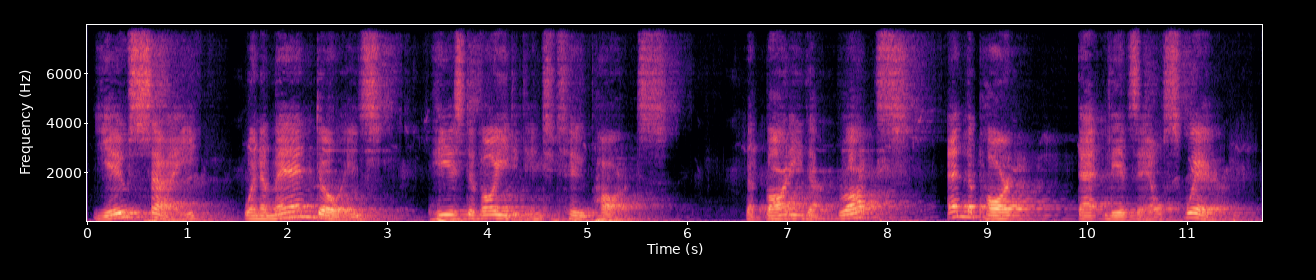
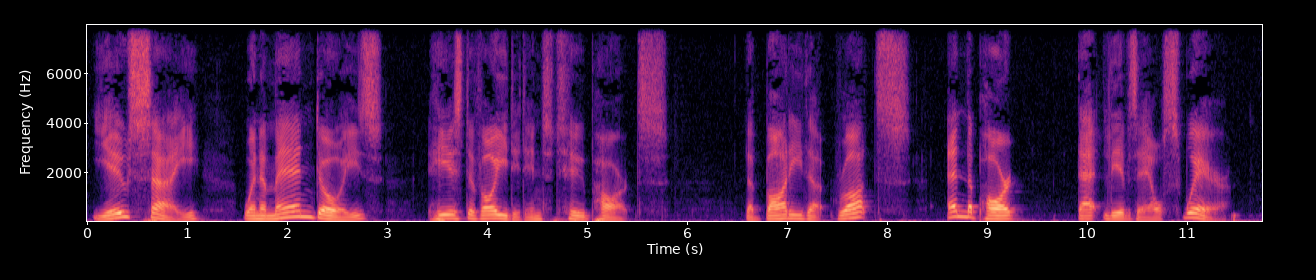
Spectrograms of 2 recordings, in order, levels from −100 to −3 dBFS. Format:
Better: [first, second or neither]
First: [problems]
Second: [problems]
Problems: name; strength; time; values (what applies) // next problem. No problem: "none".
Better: second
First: noise reduction (neural separator model SepFormer DNS4)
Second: none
